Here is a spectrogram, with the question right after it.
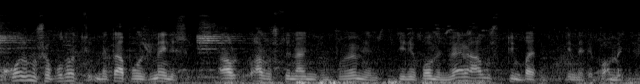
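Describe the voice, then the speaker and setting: Noticeable background noise surrounds a man talking at a very fast pace. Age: 80s+. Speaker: war survivor. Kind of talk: testimony. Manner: halting.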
